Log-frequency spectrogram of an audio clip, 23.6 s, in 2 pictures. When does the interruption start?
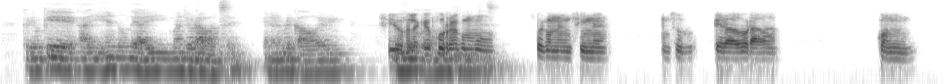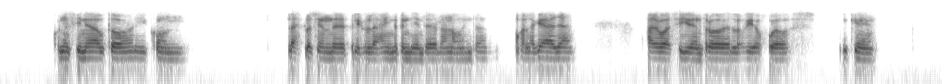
4.9 s

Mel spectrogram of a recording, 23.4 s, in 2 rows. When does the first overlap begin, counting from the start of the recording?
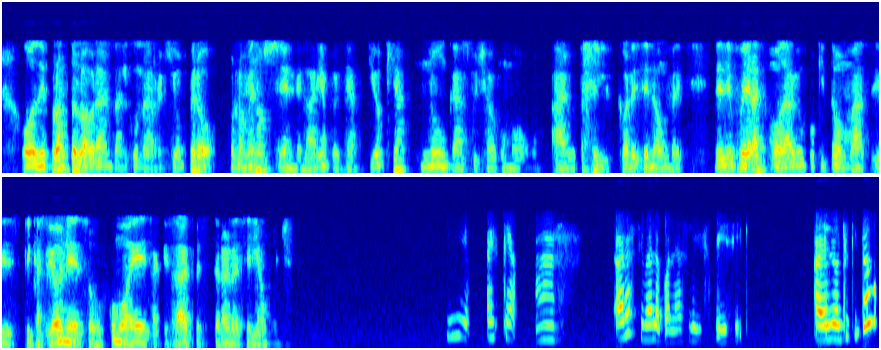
none

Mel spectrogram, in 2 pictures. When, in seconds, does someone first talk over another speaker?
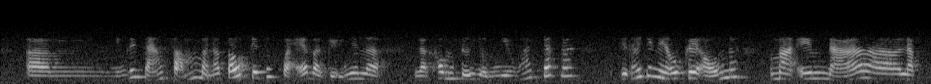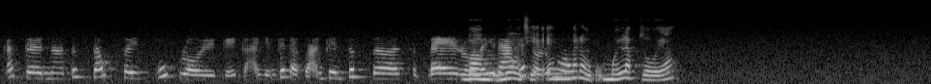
13.9 s

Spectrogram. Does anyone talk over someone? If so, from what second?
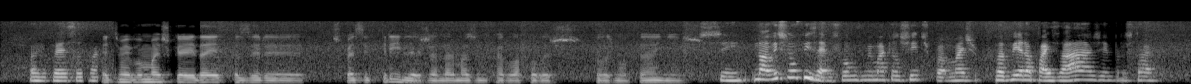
none

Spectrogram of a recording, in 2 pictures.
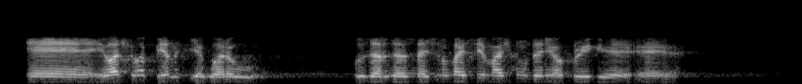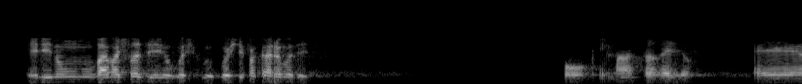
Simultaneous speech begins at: none

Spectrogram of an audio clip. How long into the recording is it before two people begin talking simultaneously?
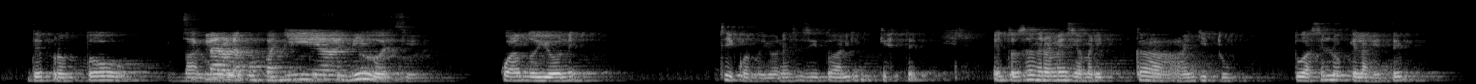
1.8 s

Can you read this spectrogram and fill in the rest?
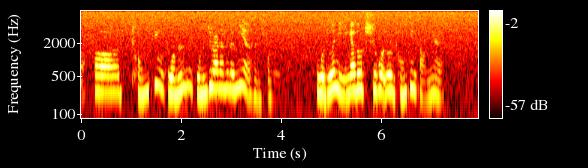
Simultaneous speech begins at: none

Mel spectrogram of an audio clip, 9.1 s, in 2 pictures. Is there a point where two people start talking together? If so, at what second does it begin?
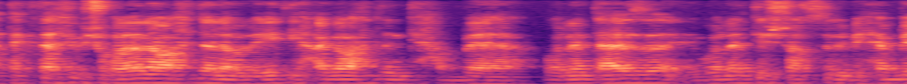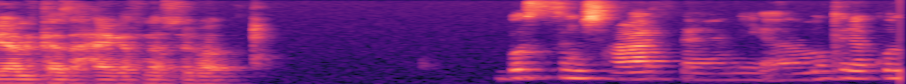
none

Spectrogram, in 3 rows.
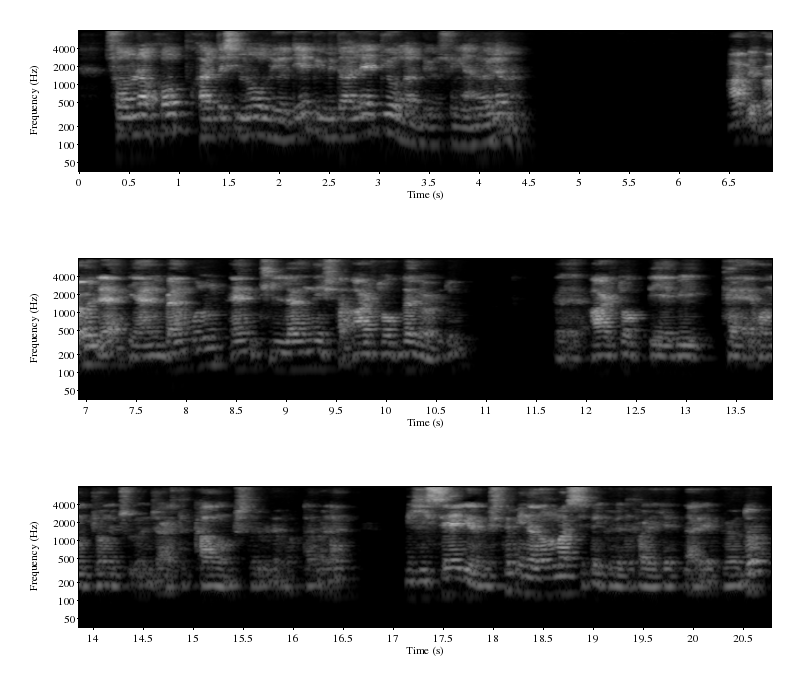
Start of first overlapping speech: none

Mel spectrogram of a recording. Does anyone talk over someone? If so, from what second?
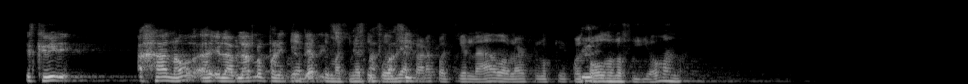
2.9 s

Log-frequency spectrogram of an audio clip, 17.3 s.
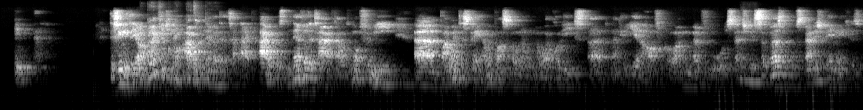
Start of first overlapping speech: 2.8 s

